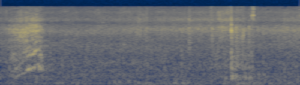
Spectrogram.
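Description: Small resealable plastic bag being pulled open by its press-seal zip: a short rasp just after the start and another brief one about a second and a half in.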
